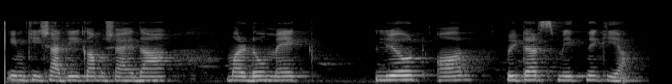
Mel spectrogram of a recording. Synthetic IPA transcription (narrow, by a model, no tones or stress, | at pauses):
ɪnkiʃaːd̪ikamʊʃaːɦɪd̪a | mɐɾɖomeːk | lijoːʈɔːɾ | piːʈəɾsmiːt̪nekijaː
